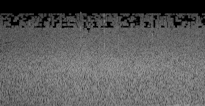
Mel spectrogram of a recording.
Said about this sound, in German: Dieser Ort, an dem du bist, schützt dich vor dem Regen und lässt gerade so viel Geräusch und ganz sanften Windzug zu dir dringen, dass du spürst, dass du mit der Welt verbunden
